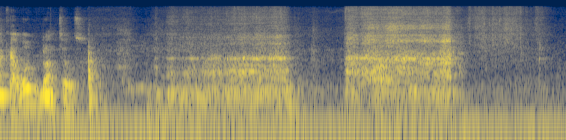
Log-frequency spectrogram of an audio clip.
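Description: A hand plane shaves wood with rasping strokes.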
